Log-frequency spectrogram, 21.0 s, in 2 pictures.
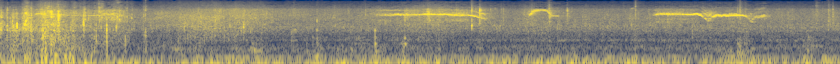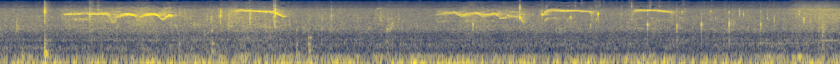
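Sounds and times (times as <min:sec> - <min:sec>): low rumble: 0:00.0 - 0:21.0
small bird whistling: 0:04.7 - 0:07.1, 0:08.2 - 0:09.6, 0:11.3 - 0:12.7, 0:13.4 - 0:14.1, 0:16.0 - 0:19.0.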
